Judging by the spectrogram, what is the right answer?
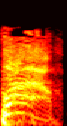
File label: "blaow", Voice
